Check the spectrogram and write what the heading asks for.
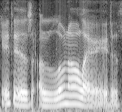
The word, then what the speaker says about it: Lonalé: much easier to pronounce. Um, possibly. I've heard people still say Lonlay and um, God, what was the other one that I was hearing all the time?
